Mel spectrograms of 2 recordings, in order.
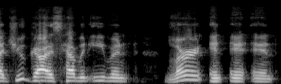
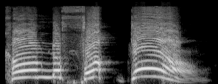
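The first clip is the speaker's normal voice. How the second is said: much higher, louder, very slow yell; mock furious yell; 9 semitones higher, 7 dB louder, much slower than usual. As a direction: drag it out like a fed-up woman snapping at him. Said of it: "She'll look at him and say".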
